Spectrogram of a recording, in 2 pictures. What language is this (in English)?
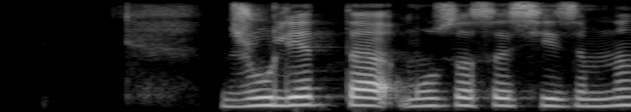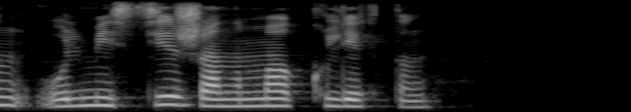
Kazakh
